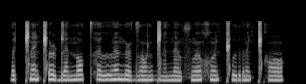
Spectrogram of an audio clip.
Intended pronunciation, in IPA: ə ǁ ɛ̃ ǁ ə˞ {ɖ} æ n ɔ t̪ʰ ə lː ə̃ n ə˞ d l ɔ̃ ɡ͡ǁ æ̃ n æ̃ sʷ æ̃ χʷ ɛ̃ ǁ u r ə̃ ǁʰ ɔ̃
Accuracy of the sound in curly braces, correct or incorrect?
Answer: correct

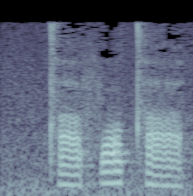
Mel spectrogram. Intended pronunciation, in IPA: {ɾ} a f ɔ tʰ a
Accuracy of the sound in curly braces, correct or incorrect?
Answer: incorrect: tʰ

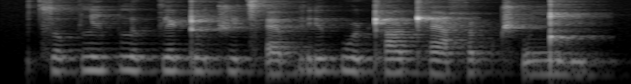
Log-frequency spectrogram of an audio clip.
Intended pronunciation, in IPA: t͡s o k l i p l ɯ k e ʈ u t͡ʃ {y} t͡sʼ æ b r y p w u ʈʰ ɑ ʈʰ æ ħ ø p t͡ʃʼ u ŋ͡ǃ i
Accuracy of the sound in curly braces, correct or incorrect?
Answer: correct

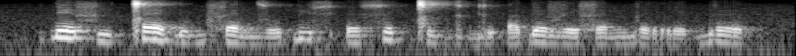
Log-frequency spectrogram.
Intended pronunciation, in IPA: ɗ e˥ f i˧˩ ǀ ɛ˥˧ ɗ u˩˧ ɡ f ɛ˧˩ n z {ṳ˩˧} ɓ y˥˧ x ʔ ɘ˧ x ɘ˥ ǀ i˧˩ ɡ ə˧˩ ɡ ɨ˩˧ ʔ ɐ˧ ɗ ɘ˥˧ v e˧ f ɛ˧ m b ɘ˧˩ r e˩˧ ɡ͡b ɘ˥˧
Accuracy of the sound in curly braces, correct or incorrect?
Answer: incorrect: u˩˧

